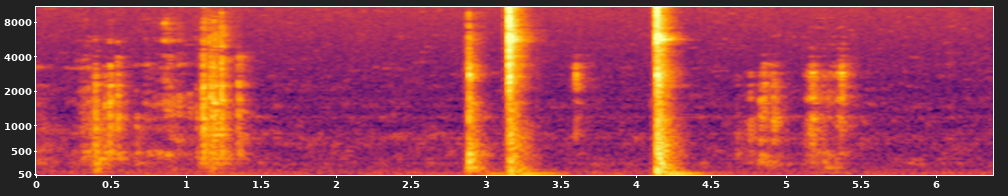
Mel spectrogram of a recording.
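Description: Steel rifle parts and a screwdriver handled on a wooden workbench: scraping and clinking, then a few sharp knocks as metal parts are set down on the wood, the loudest about four seconds in, followed by softer clicks.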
